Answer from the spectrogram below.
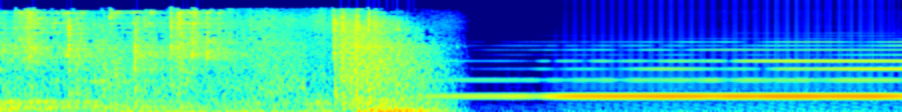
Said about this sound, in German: Und auch hier haben wir wieder eine verschlossene Türe, die wir jetzt aufschließen, um dann die Station entsprechend zu betreten.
